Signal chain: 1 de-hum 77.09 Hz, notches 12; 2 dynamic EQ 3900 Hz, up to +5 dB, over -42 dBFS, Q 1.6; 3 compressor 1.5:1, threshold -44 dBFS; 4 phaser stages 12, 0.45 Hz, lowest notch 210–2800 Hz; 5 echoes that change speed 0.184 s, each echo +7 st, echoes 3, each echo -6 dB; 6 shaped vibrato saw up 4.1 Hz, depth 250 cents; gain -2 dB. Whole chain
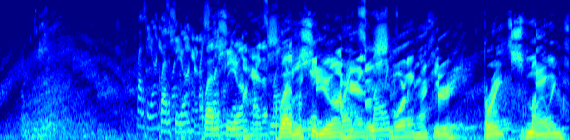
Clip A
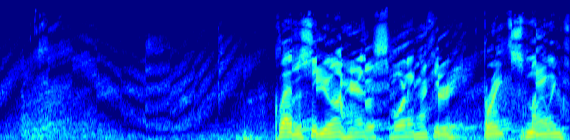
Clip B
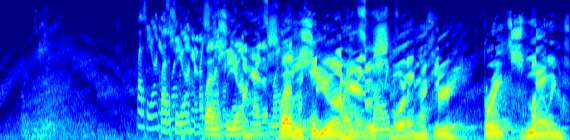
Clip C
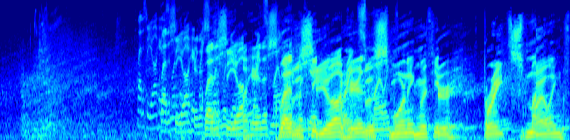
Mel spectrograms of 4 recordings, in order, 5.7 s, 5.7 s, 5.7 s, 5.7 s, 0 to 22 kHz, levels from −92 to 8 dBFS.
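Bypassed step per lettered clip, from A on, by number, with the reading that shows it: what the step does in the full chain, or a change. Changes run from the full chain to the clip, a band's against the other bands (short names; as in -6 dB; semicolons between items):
5, momentary loudness spread change +1 LU; 3, mean gain reduction 6.0 dB; 4, 125 Hz band -2.5 dB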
